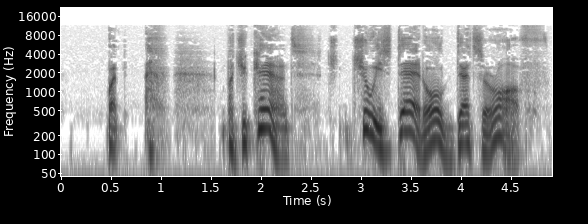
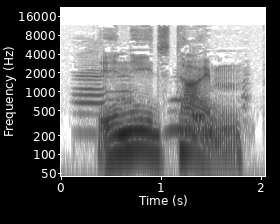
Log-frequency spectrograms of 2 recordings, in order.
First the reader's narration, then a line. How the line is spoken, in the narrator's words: Atachitkuk growled, somehow without making it sound menacing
